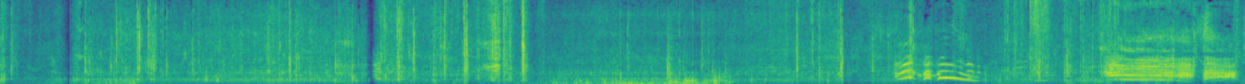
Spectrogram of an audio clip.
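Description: Skateboard wheels rolling over concrete, a steady rough rumble with scattered clacks and knocks from the board. Near the end come loud yells, a couple of short falling ones and then a long drawn-out scream.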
